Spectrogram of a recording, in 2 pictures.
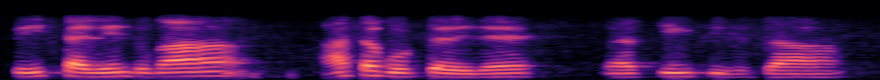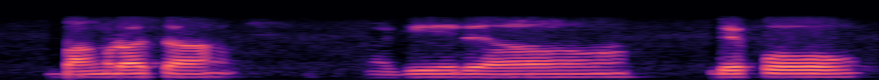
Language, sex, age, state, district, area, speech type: Goan Konkani, male, 18-30, Goa, Ponda, rural, conversation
